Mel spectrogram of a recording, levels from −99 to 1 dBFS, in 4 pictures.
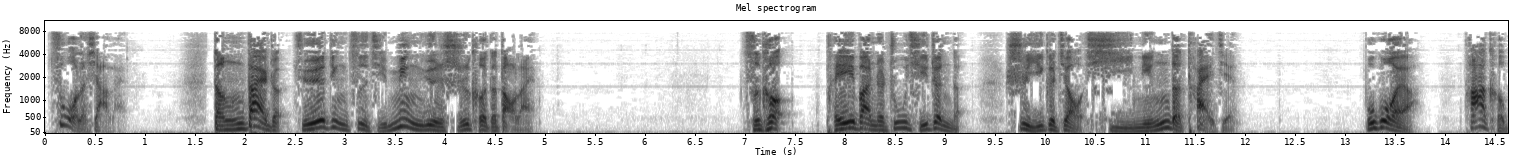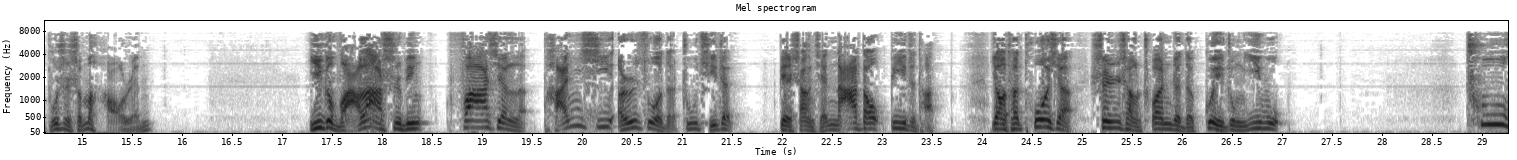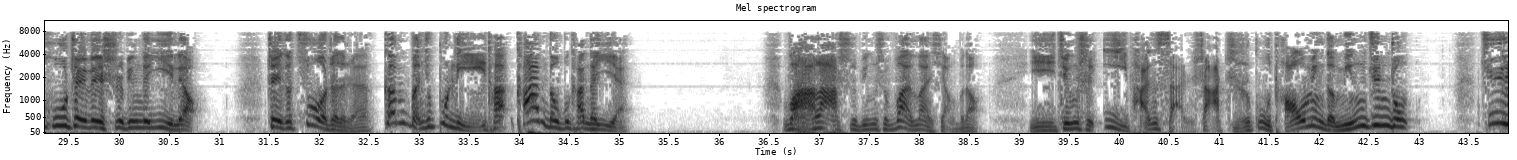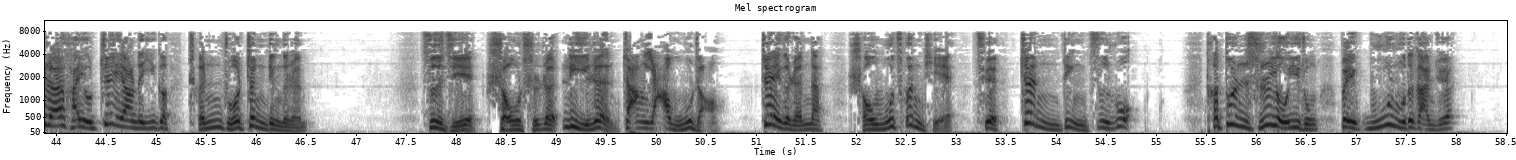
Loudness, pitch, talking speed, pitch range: -16 LUFS, 170 Hz, 195 characters per minute, 135-210 Hz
